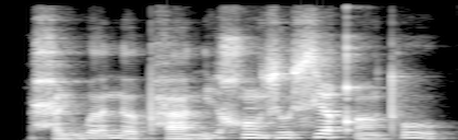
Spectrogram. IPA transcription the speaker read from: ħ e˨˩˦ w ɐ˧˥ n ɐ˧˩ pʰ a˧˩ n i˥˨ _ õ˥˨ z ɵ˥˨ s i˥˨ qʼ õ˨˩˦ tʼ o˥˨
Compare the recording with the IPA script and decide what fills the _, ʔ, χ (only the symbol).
χ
